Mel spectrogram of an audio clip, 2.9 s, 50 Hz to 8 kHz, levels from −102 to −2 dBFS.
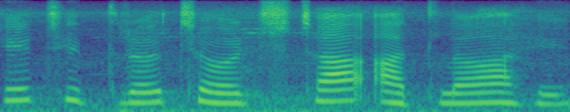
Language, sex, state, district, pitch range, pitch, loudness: Marathi, female, Maharashtra, Sindhudurg, 220-260 Hz, 230 Hz, -25 LUFS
